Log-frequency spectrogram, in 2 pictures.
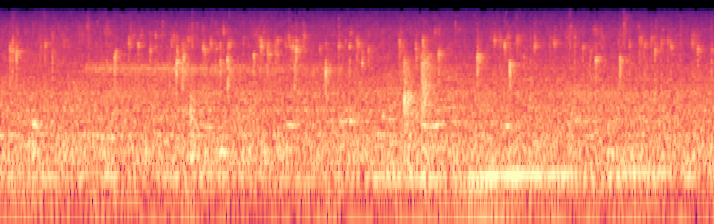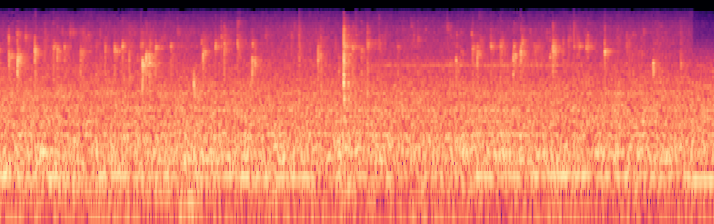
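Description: Chicken sausages frying in hot oil in a pan: a steady sizzle with scattered crackling pops, over a low steady hum.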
